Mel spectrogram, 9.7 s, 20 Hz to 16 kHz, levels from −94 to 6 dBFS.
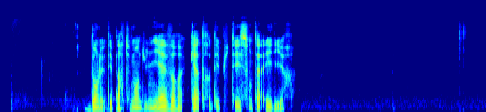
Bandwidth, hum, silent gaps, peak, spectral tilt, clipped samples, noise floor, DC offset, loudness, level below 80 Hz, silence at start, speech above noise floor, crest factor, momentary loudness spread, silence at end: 8 kHz; none; none; -14 dBFS; -5 dB/octave; under 0.1%; -86 dBFS; under 0.1%; -37 LUFS; -70 dBFS; 1.75 s; 49 dB; 28 dB; 11 LU; 3.9 s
